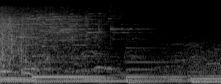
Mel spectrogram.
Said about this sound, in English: At the Leek and Sons funeral home in Chicago, where they take the body, so many fans gather, there's a crush, and the glass doors collapse inwards.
